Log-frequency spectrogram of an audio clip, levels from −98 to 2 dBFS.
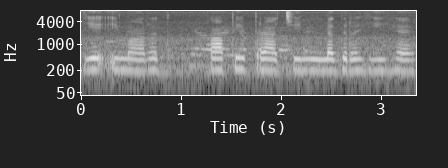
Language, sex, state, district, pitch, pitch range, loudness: Hindi, female, Haryana, Charkhi Dadri, 205 Hz, 195-210 Hz, -19 LUFS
